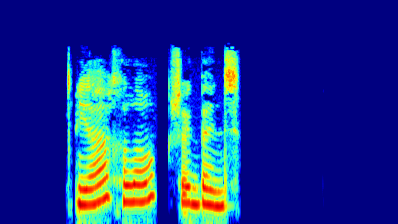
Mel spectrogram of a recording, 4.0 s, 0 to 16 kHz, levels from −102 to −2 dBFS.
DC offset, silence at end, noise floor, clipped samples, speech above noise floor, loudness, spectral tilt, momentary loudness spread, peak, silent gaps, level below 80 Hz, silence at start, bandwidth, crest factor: under 0.1%; 1.6 s; under -90 dBFS; under 0.1%; over 75 dB; -16 LUFS; -5.5 dB/octave; 9 LU; -2 dBFS; 1.59-1.68 s; -64 dBFS; 0.75 s; 7.8 kHz; 16 dB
